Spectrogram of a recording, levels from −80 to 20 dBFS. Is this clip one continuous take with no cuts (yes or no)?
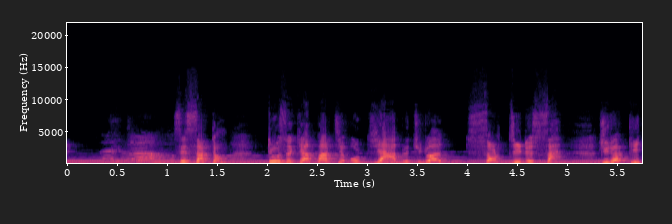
yes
